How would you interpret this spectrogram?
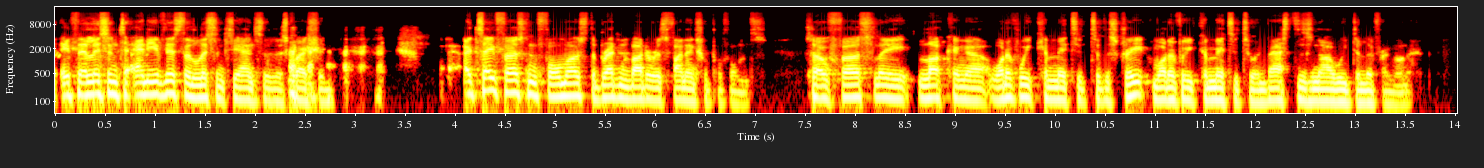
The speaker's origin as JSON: {"language": "English", "town": "Newcastle", "region": "North East England", "country": "United Kingdom", "tie": "born or raised there", "also_born_or_lived": "Edinburgh", "said": "I was actually born and raised in Newcastle, England. I then went and did a postgrad in Edinburgh, but I've been in and around the Northeast pretty much the first 23, 24 years of my life. So born and raised in Newcastle, England."}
